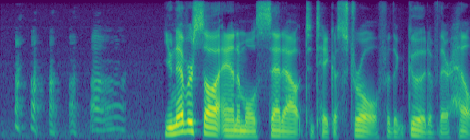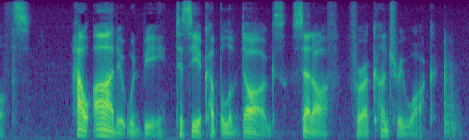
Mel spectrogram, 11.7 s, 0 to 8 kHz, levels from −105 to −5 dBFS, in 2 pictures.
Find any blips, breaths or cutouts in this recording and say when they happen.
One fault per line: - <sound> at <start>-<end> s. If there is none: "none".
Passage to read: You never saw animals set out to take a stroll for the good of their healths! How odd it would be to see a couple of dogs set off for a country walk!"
- laugh at 0.2-1.6 s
